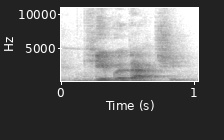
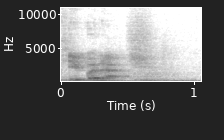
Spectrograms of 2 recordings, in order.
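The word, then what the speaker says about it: kiba dachi: it together kiba daci sometimes the pronunciation involves adding a little bit of an e sound at the end kibadachi okay and sometimes it's just a little bit shortened keep a dash like this so let's try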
